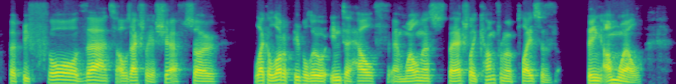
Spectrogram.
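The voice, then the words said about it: Australian accent. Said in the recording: “you have a nice little accent up there ... as the accent shows, I'm from Australia ... I haven't lost the accent”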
